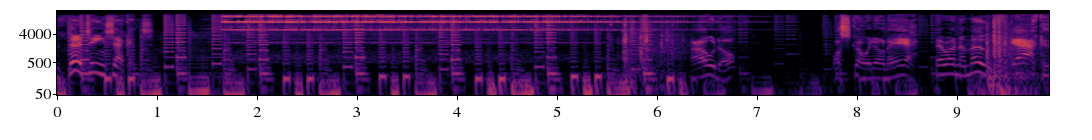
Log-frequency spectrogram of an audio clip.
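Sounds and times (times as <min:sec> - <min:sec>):
speech: 0:00.1 - 0:01.0, 0:06.4 - 0:07.0, 0:07.8 - 0:09.9
electronic alarm clock with melodic chime pattern over pulsing bass: 0:01.6 - 0:07.4.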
